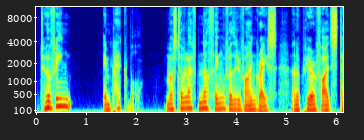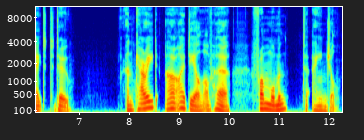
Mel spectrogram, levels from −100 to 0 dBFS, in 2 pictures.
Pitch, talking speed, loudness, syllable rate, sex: 115 Hz, 135 wpm, -19 LUFS, 4.7 syllables/s, male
